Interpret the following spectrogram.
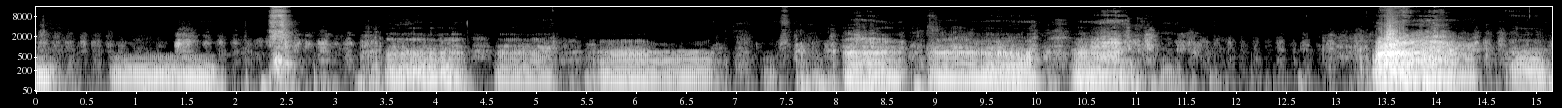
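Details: Siberian Husky K'eyush, surprised by his best friend on his birthday, indoors, giving a run of drawn-out low moaning 'talking' vocalizations about a second each with short pauses, ending in a louder, higher excited cry.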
